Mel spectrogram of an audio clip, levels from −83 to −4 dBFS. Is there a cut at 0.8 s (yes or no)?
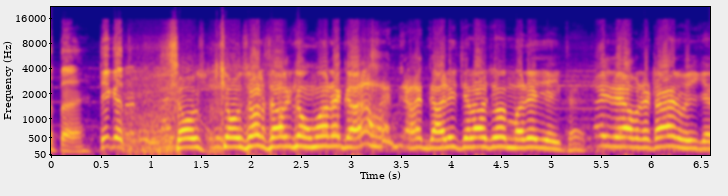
yes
